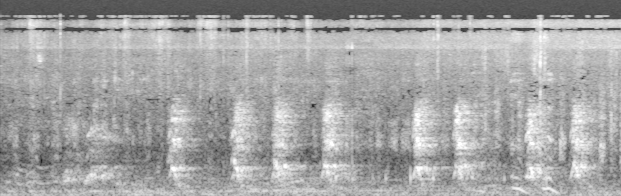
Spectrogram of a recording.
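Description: Doberman in a mating tie making a run of short, breathy whimpering huffs, about eight of them in irregular succession from about two seconds in.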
